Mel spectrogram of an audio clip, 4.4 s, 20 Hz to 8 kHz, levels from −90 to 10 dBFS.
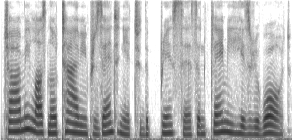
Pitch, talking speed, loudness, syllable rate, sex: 175 Hz, 190 wpm, -17 LUFS, 4.8 syllables/s, female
